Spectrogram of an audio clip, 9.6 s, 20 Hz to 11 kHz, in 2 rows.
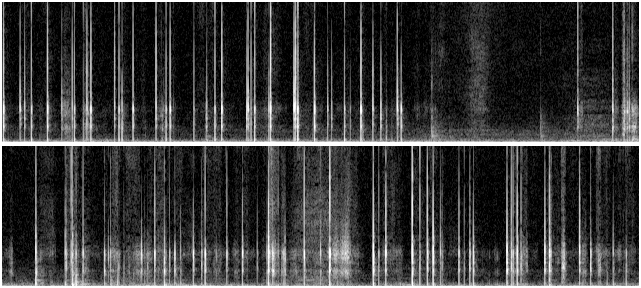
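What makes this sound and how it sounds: Long purple acrylic nails tap and scratch the two small crossed metal mesh microphone capsules of a Tascam DR-05 handheld recorder, which has a hollow plastic body. Dozens of sharp, bright clicks with no ring come in quick, uneven bursts, each with a metallic ping around 2.7 kHz. Around the middle there is a short, quieter stretch of soft scratching before the tapping picks up again.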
